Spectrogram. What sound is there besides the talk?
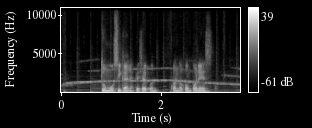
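ambulance siren wailing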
